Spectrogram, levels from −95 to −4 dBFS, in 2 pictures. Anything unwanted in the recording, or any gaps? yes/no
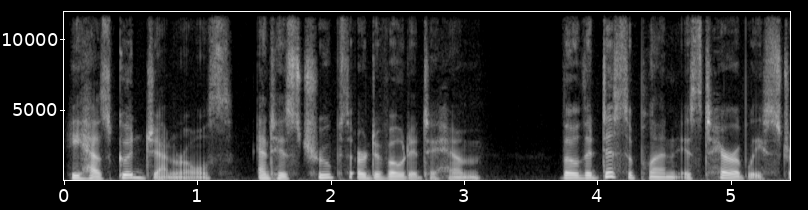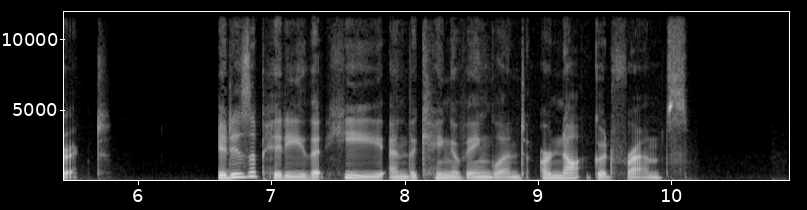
no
